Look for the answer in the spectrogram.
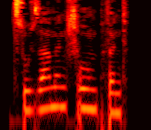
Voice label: "zusammenschrumpfend", German; adjectives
